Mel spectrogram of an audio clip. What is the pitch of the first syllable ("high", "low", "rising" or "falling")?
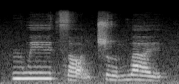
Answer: high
